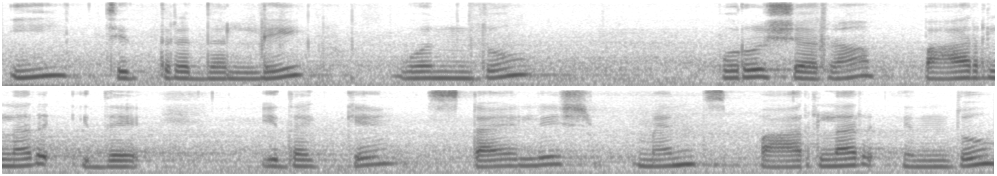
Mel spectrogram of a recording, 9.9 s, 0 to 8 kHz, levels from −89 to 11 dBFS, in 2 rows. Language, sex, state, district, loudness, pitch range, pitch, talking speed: Kannada, female, Karnataka, Mysore, -33 LUFS, 190-235 Hz, 200 Hz, 70 wpm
